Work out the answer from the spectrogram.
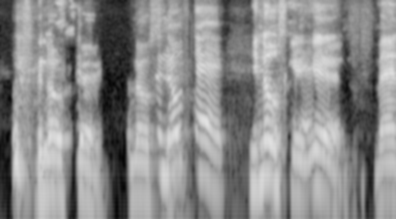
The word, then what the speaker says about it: Inosuke: I caught up late, and I get joke for not saying his name right, but is Inoki? I said it right. Inosuke.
